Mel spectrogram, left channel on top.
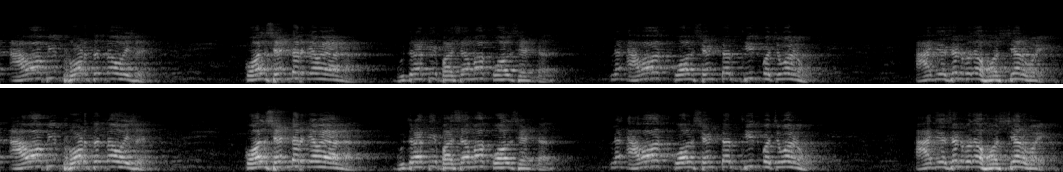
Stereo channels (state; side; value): quieter; left; 6.1 dB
